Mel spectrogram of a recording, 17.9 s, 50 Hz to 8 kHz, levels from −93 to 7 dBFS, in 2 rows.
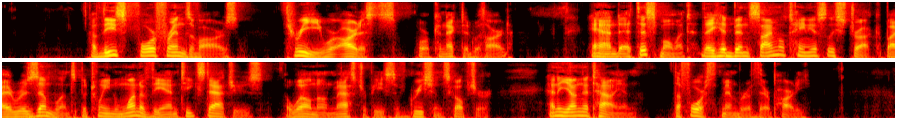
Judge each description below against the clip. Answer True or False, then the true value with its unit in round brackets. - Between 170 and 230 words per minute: False (160 wpm)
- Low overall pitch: True (105 Hz)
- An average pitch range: False (9.0 semitones)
